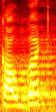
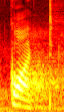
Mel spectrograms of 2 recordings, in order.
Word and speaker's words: caught: इट इज़ नॉट काउट, इट इज़ नॉट काउगट, इट इज़ कॉट।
